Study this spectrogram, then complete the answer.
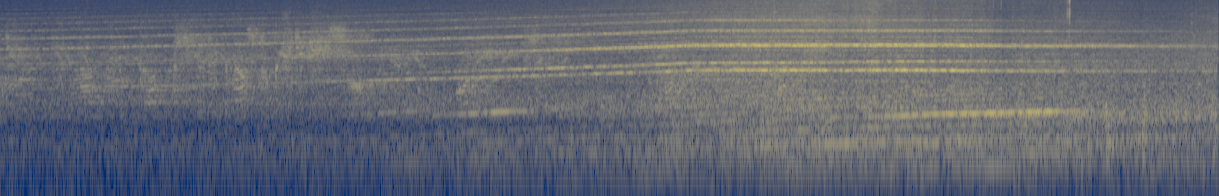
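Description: Train wheels rumble and clatter on the rails, growing louder as the train passes close by.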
